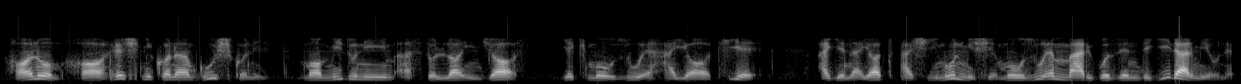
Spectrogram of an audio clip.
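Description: A man's voice: fairly low pitch, breathy edge, no echo. A man voicing an older family patriarch who speaks in an imperious, indignant tone. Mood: urgent. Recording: tinny phone-like dry recording.

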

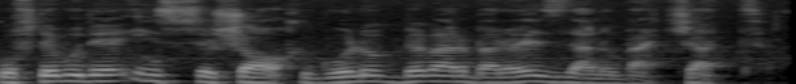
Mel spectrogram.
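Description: A man's voice: medium pitch, mellow, lightly acted. A man voicing the protagonist's wife, firm and matter-of-fact, in an audiobook story.

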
